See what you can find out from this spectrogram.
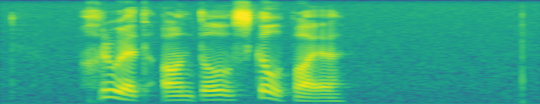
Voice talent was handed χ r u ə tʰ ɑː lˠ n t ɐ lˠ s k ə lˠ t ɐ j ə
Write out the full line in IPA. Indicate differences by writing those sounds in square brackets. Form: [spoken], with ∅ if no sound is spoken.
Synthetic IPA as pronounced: χ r u ə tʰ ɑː [∅] n t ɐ lˠ s k ə lˠ [p] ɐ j ə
